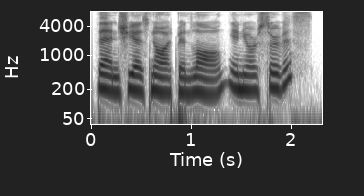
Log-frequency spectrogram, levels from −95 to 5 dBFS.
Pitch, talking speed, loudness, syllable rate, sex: 200 Hz, 235 wpm, -15 LUFS, 5.2 syllables/s, female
